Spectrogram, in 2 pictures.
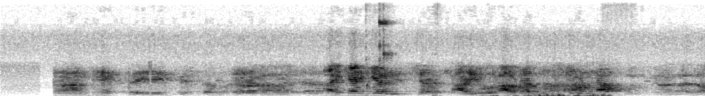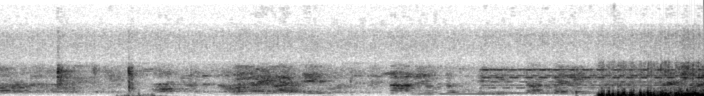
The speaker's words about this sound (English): Breathing into the phone. What is going on over there? You out of breath, sir?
